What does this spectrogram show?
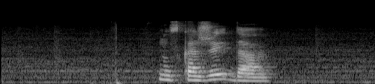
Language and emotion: Russian, neutral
